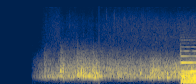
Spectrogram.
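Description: A rushing, noise-like atmospheric sound effect fading in after about half a second of silence at the very start of a progressive house track, with one brief click a little over a second in.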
